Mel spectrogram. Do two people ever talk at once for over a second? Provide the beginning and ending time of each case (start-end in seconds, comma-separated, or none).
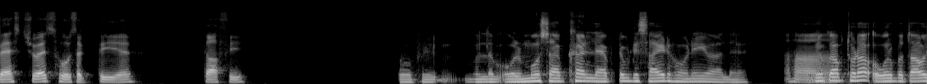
none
